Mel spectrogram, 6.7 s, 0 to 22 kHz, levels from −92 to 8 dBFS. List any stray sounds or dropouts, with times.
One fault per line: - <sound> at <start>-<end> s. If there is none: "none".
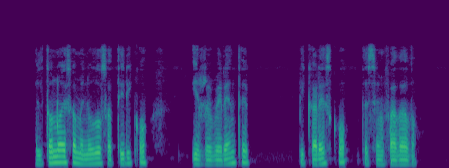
none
